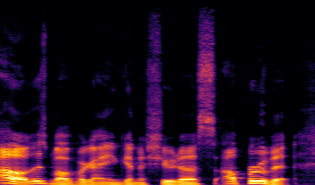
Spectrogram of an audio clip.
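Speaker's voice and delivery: plain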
